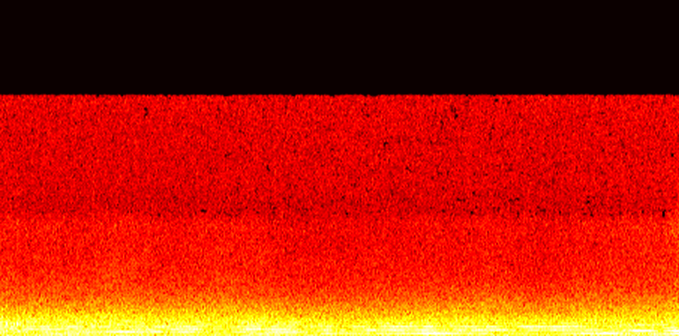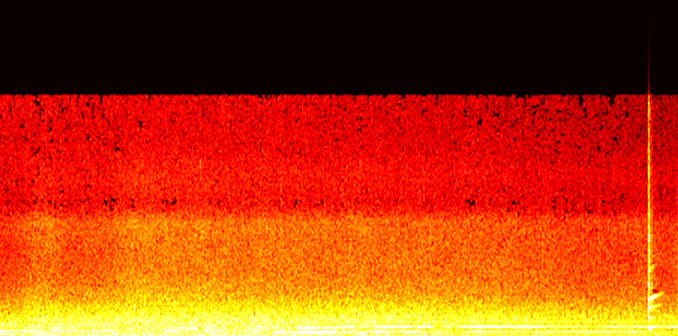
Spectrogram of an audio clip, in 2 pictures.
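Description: Slow background music of long held synth-like notes, one or two at a time, stepping to a new pitch every second or two, over a steady hiss that swells in the middle. A sharp click comes near the end.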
